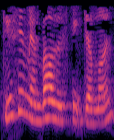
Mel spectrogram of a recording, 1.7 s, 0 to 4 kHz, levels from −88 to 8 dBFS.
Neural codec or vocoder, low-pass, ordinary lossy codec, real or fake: codec, 44.1 kHz, 3.4 kbps, Pupu-Codec; 3.6 kHz; MP3, 16 kbps; fake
